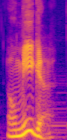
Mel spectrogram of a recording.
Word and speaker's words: Omega: found I live in Omega Georgia but repr pronounce it with a long e Omega ah Omega well I just learned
